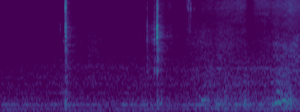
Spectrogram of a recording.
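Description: Paper handling: two small sharp clicks, then a soft rustle as hands press and smooth a stamped cardstock panel down onto a larger piece of cardstock.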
